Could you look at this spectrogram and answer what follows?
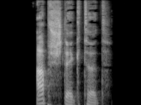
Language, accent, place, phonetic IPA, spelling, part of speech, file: German, Germany, Berlin, [ˈapˌʃtɛktət], abstecktet, verb, De-abstecktet.ogg
- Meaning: inflection of abstecken: 1. second-person plural dependent preterite 2. second-person plural dependent subjunctive II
